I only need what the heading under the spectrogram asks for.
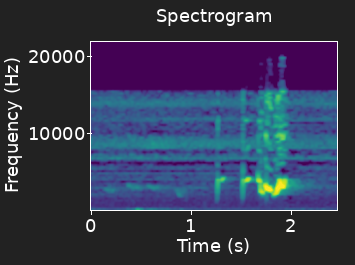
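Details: Black-capped bulbul lure call meant to bring wild birds close, Sumatran forest: a low thump and rustle, then two rising whistled notes and a bright, rolling warbled phrase.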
